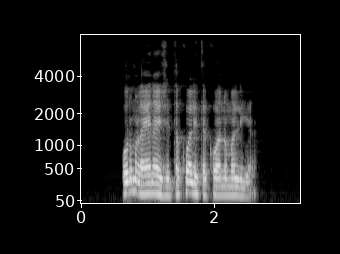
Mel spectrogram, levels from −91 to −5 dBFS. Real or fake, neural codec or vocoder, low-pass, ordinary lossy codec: real; none; 7.2 kHz; none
